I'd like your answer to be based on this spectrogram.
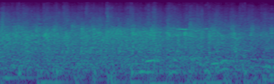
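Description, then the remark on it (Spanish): An audience applauds steadily at the opening of a Christmas, year-end concert, a dense wash of many hands clapping at an even loudness for several seconds, with a faint murmur of voices underneath. “¡Qué bonitos aplausos!”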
